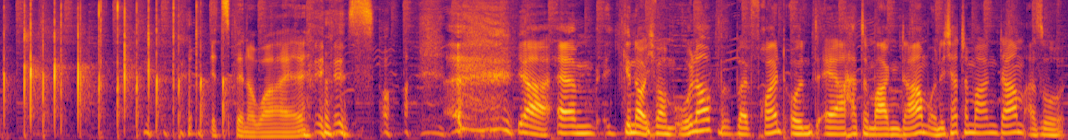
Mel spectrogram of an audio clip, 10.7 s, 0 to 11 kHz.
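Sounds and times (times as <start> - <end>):
small group clapping hands: 0.0 - 2.6
laughter: 1.4 - 5.5
speech: 1.4 - 10.6.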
